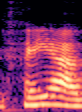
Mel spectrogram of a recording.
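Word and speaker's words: Feyre: hier wieder unsere protagonistin feier sie wird feiere geschrieben und stockfehler ausgesprochen und damit fehler ist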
